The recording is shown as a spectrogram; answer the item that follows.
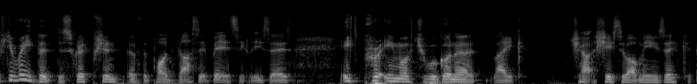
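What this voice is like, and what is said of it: Raspy, worn-out voice. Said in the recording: “my voice is a bit... raspy... a bit worse for wear now”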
